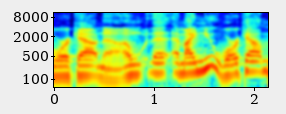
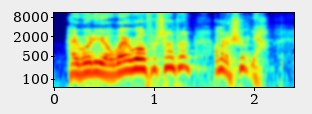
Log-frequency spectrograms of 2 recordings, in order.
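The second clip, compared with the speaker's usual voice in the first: loud, raised, barking movie-actor voice; 3 semitones higher, 5 dB louder than usual. Reading a viewer question about a werewolf film, then doing a Gary Busey impression. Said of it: "that's my Gary Busey impression".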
